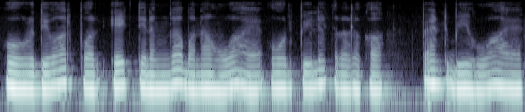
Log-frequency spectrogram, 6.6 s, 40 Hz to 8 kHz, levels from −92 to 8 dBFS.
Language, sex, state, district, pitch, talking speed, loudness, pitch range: Hindi, male, Uttar Pradesh, Saharanpur, 125 Hz, 145 wpm, -14 LUFS, 120-135 Hz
